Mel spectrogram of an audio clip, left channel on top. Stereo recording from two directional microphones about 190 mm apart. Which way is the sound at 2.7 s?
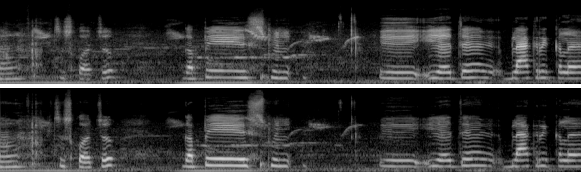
35° right (ahead or behind).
